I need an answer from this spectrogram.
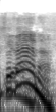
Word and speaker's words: Savannah: Her name rhymes with banana. Yeah. Nobody knows who she is. No one has any idea. Her name is Tiana. Savannah.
